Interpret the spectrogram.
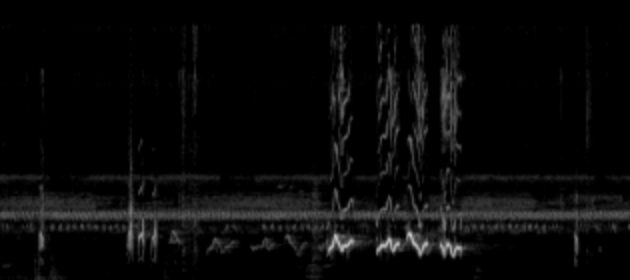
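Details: Five-coloured bird singing as a decoy to call wild birds: four loud, quavering, warbled phrases in quick succession, with scattered faint chips before and a steady high whine throughout.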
